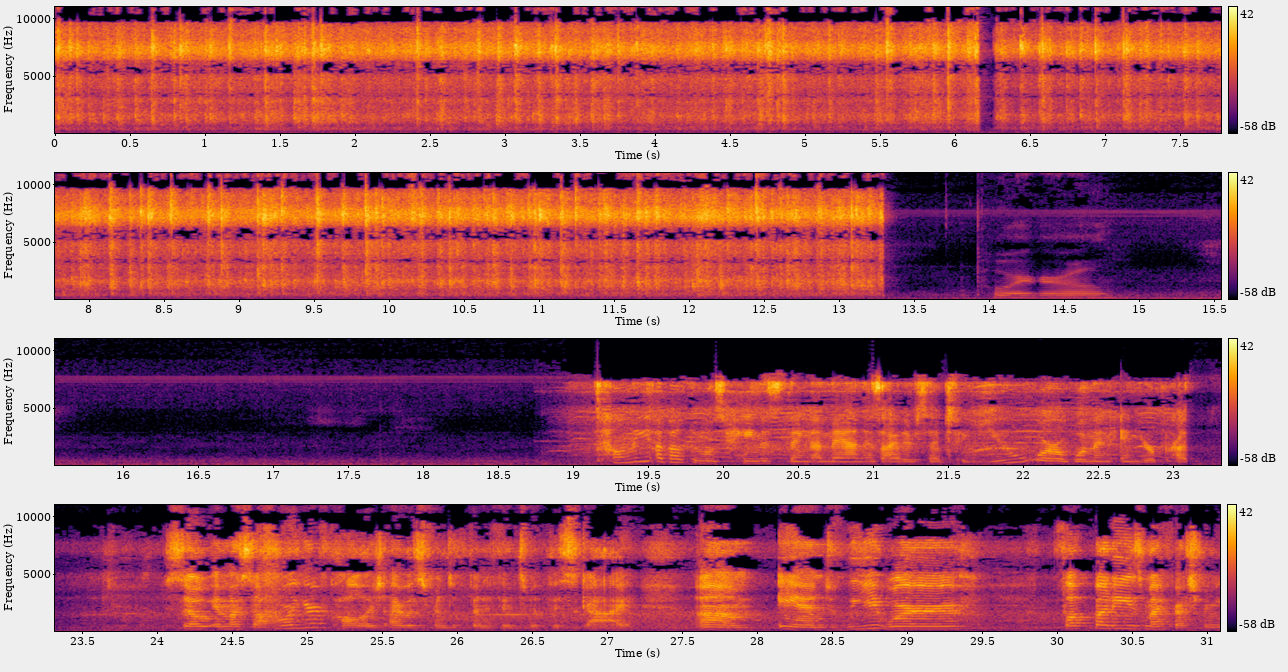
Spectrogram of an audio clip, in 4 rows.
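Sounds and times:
harsh crackling hiss: 0.0s - 13.4s.

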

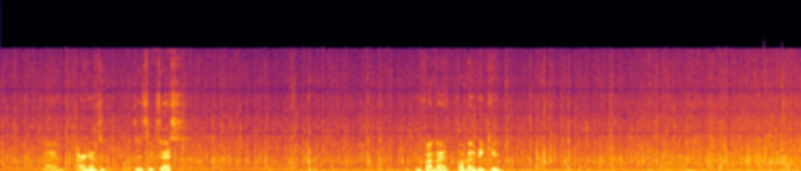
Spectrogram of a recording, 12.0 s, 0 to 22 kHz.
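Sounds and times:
faint steady hum: 0.0s - 12.0s
heavy rain on plastic tarp: 0.0s - 12.0s.

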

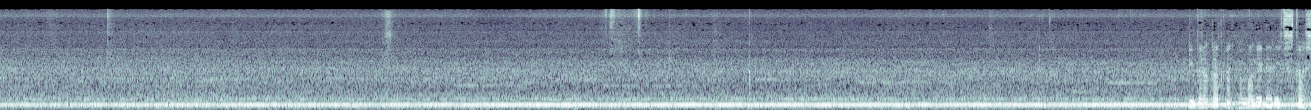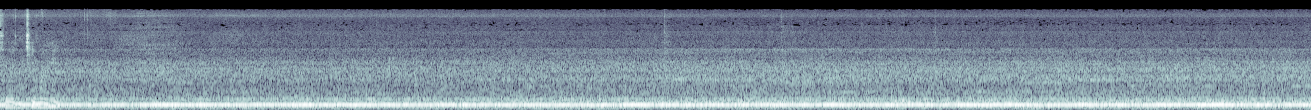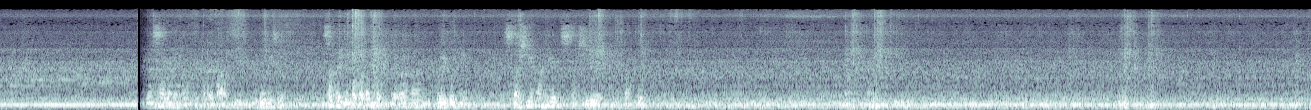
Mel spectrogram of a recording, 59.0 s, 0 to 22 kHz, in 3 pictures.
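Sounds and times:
train hum and rumble: 0.0s - 59.0s
clicks and knocks of train: 44.5s - 45.2s, 52.0s - 53.0s, 56.0s - 56.9s.

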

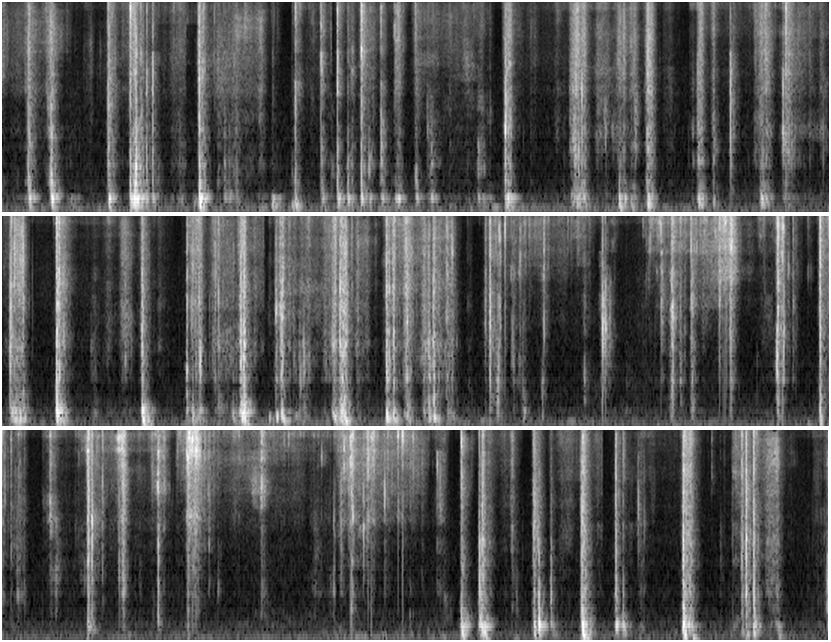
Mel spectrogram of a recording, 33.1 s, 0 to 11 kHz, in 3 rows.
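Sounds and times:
waxy sponge crackling and crunching: 13.4s - 28.6s.

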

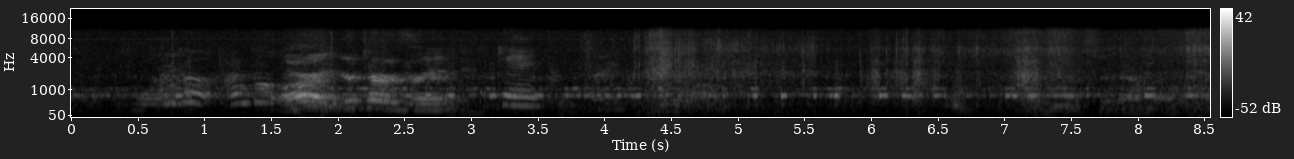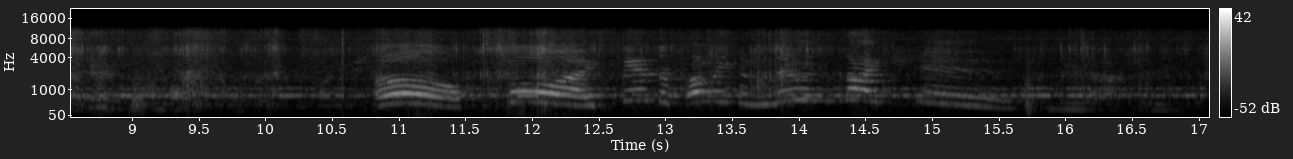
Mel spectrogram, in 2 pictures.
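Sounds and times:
wrapping paper tearing: 10.8s - 17.0s.

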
